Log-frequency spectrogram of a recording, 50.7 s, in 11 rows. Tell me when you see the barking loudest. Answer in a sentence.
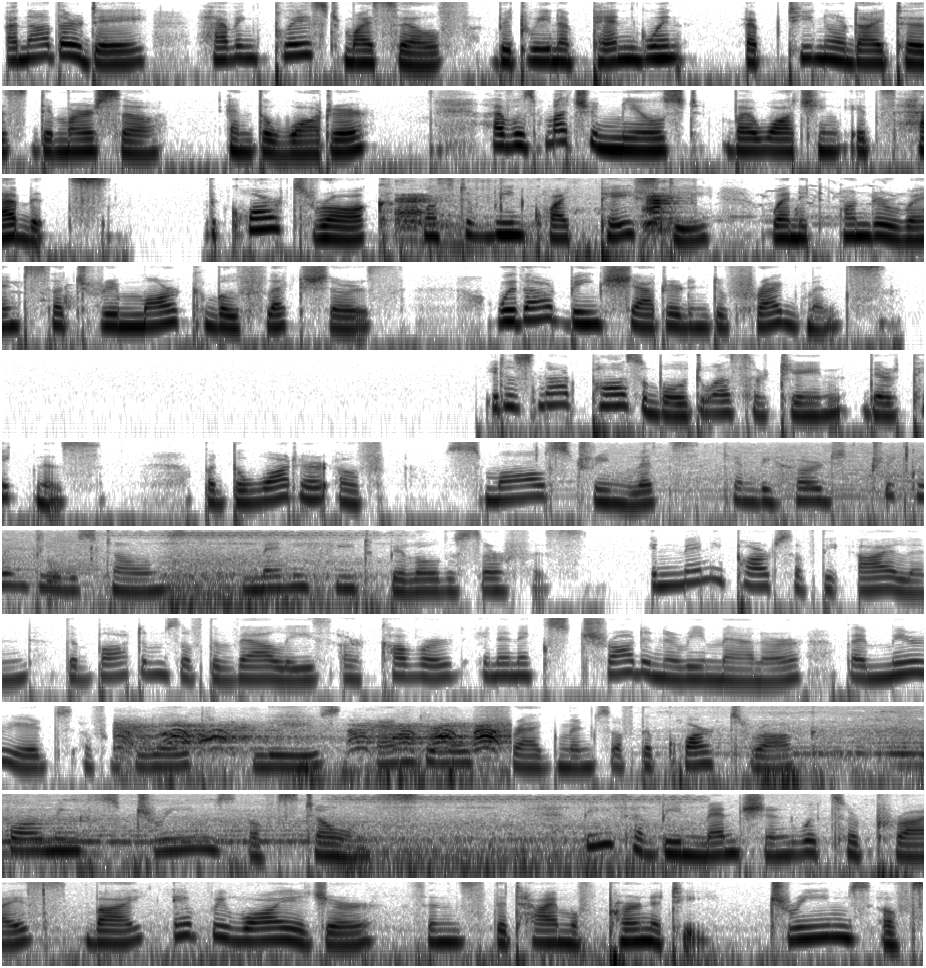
The loudest moment of the barking is at 39 seconds.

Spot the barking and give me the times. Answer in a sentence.
You can hear the barking from 11.2 to 12.6 s and from 37.4 to 39.5 s.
